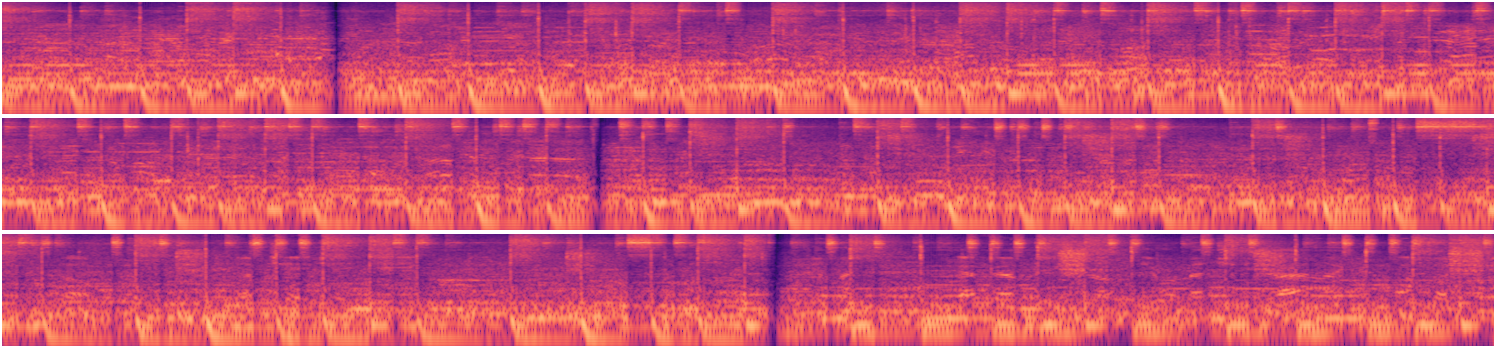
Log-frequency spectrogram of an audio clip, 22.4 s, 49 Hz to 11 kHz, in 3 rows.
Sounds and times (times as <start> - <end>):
Drum machine: 0.0 - 22.3.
